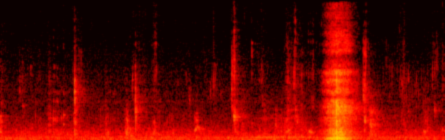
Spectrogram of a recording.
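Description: A man chewing a mouthful of braised pork rib, with faint wet mouth sounds and small clicks. Near the end there is one short, louder breathy noise.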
